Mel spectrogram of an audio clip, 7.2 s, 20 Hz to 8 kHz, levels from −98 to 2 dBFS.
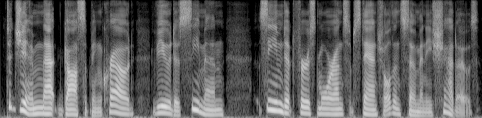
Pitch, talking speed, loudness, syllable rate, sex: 140 Hz, 140 wpm, -20 LUFS, 4.3 syllables/s, male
